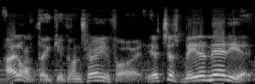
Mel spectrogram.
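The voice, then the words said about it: Mild put-on British accent. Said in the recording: “I should say that in a British accent... That's a mild British accent.”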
